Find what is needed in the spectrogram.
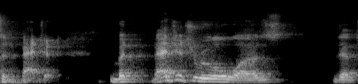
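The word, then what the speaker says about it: Bagehot: at that but you might think it was beige hot and they pronounced it paget but badget's rule was that the role of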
